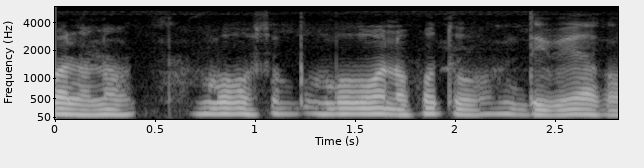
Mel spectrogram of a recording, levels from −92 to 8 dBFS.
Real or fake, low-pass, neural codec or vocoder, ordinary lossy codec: real; 5.4 kHz; none; none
